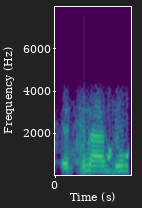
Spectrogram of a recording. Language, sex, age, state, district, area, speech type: Urdu, female, 45-60, Bihar, Supaul, rural, conversation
